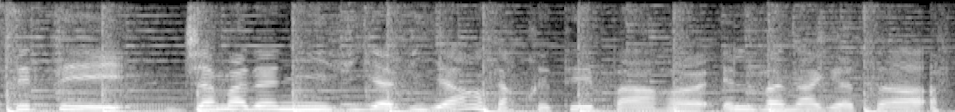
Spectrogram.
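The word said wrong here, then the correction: Gjata: Alors, euh, c'est Elvana Jata, et Flori Mumayesi, parce que le J c'est c'est les Y, Mumayesi, et Mentor Haziri.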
